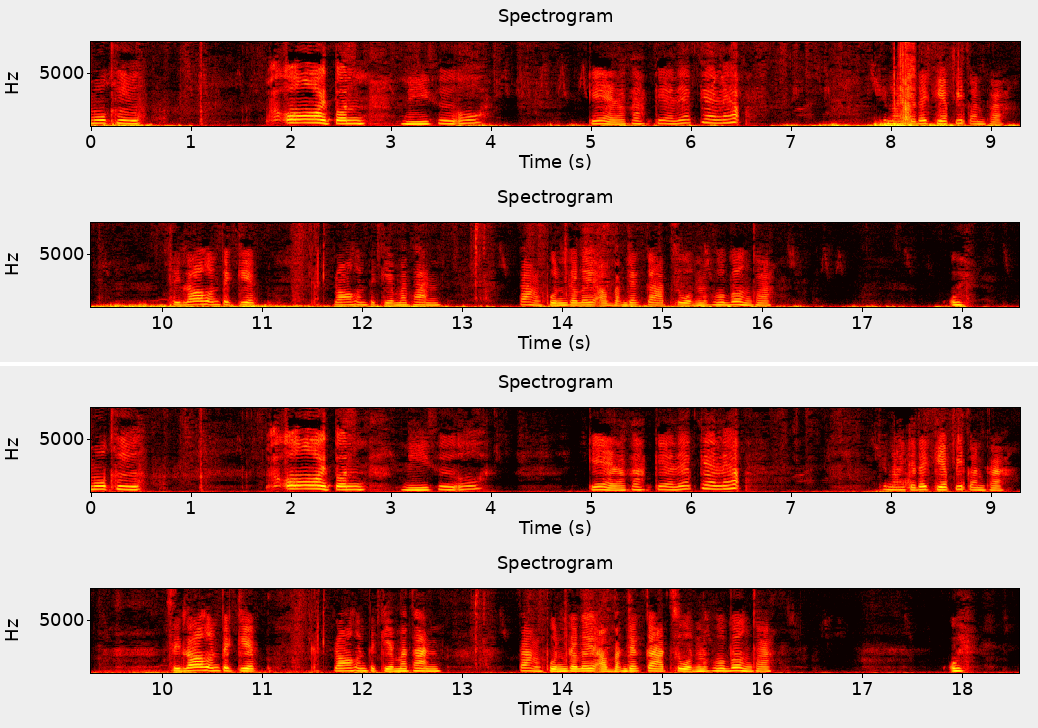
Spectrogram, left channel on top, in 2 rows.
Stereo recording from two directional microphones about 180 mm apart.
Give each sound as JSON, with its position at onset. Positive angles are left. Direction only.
{"t": 0.0, "sound": "speech", "side_deg": 0}
{"t": 1.7, "sound": "speech", "side_deg": 15}
{"t": 4.9, "sound": "speech", "side_deg": 5}
{"t": 7.9, "sound": "speech", "side_deg": 0}
{"t": 8.8, "sound": "speech", "side_deg": -15}
{"t": 13.1, "sound": "a sound", "side_deg": -50}
{"t": 13.8, "sound": "speech", "side_deg": -15}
